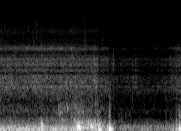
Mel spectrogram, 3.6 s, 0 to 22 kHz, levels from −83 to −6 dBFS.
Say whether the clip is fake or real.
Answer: real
